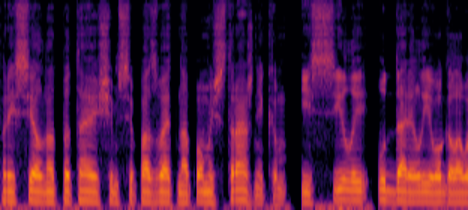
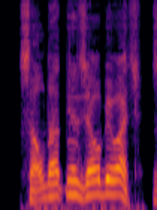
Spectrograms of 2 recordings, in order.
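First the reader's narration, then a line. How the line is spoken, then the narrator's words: Shouting. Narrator (Russian): закричал Буран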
